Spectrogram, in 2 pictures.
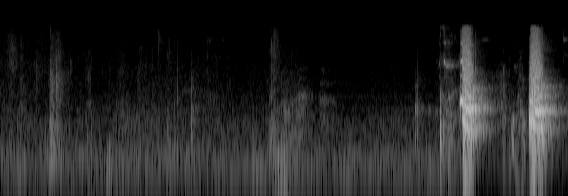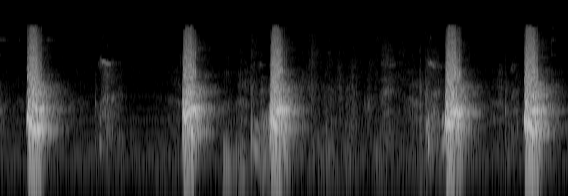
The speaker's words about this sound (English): So at the same time, I don't care that she's barking.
